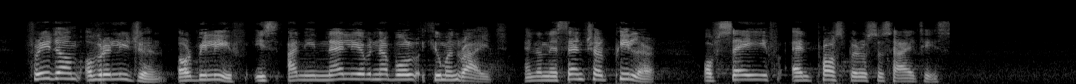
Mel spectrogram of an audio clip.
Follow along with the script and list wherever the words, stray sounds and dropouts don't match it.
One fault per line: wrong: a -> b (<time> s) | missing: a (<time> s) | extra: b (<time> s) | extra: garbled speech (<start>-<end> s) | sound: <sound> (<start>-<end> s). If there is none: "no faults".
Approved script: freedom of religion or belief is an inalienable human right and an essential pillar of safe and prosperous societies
no faults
